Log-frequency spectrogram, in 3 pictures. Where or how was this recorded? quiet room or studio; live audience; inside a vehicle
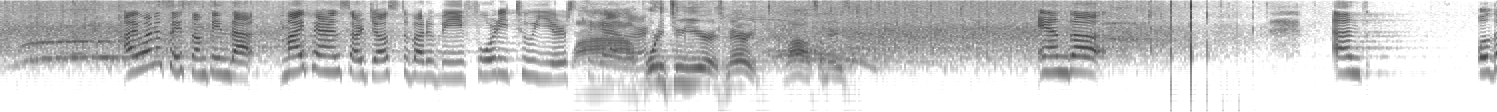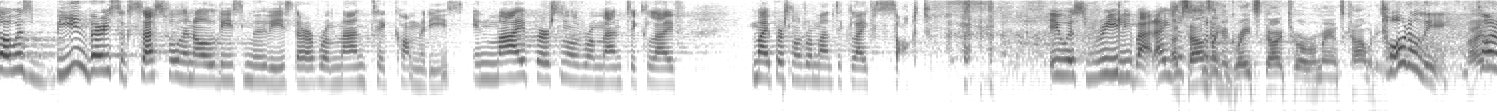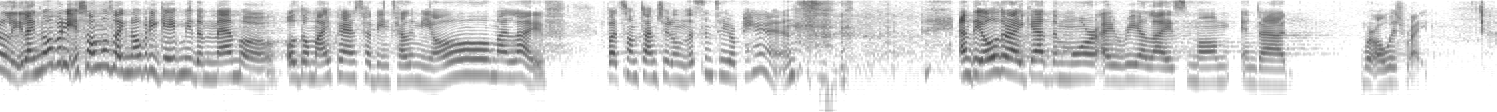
live audience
